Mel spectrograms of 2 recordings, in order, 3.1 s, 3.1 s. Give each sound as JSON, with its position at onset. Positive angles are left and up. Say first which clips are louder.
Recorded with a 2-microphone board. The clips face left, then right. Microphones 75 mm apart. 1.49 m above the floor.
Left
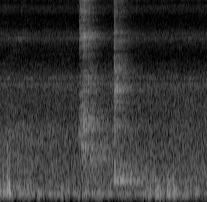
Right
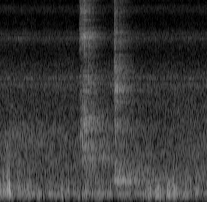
{"t": 1.2, "sound": "chewing", "louder": "even", "side_deg": 85, "distance_m": 4.0}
